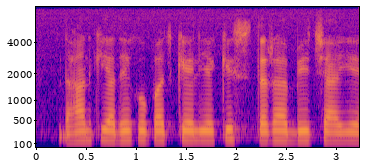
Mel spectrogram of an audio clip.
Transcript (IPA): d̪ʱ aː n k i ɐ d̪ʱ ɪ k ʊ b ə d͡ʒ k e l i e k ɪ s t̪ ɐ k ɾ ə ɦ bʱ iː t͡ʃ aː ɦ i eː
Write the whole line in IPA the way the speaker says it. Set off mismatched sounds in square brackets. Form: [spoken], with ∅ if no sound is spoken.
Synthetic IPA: d̪ʱ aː n k i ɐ d̪ʱ ɪ k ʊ [p] ə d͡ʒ k e l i e k ɪ s t̪ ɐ [∅] ɾ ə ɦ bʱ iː t͡ʃ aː ɦ i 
